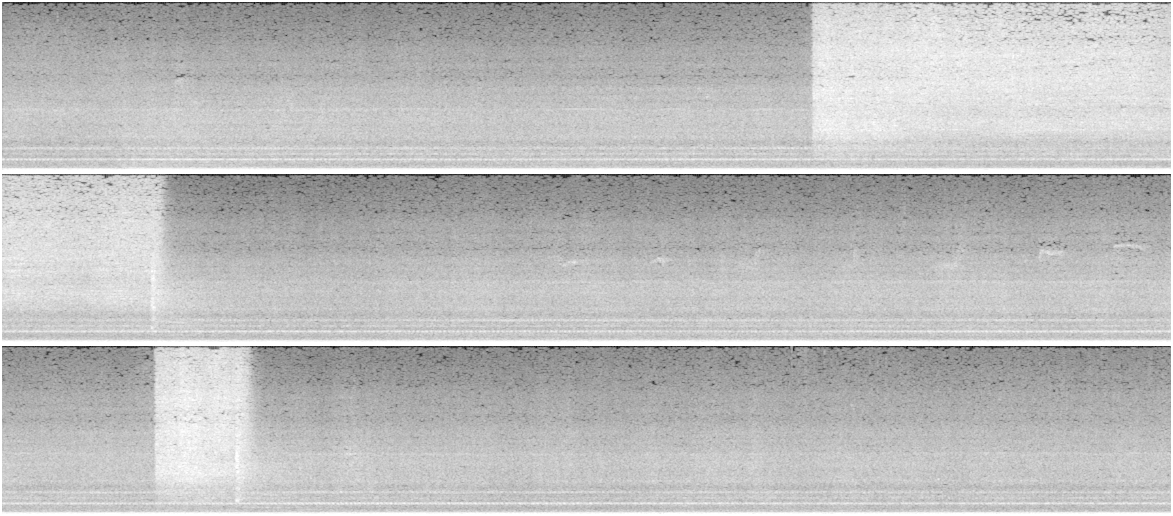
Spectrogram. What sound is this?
industry grain silo loader motor air release
air, grain, industry, loader, motor, release, silo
